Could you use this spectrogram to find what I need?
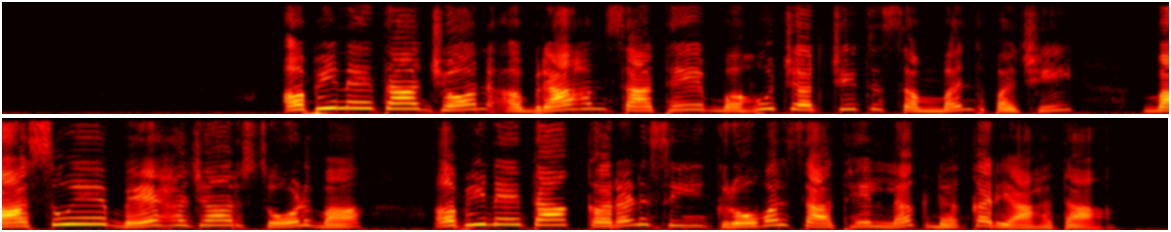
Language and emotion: Gujarati, neutral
